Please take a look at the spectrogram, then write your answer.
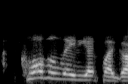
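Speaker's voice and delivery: usual speaking voice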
